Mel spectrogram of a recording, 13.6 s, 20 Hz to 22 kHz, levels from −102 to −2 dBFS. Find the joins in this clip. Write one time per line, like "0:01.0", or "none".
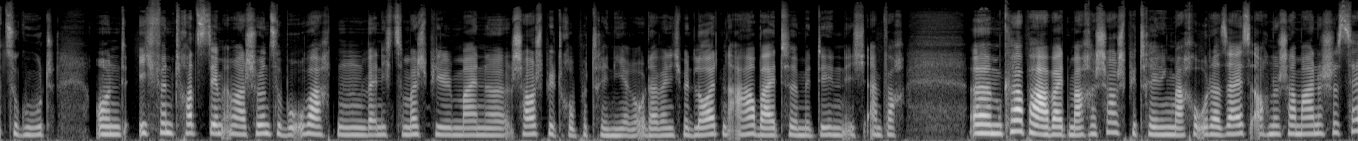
none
